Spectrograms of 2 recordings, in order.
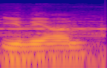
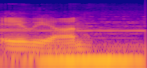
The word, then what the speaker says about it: Elyon: of people talk about eleon or it's actually it's pronounced alien a lot of people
